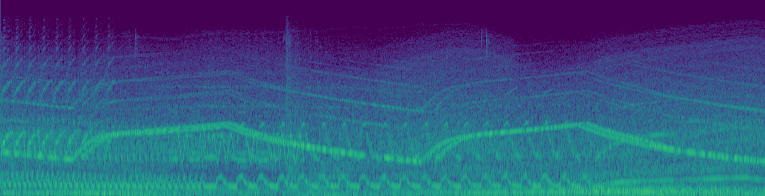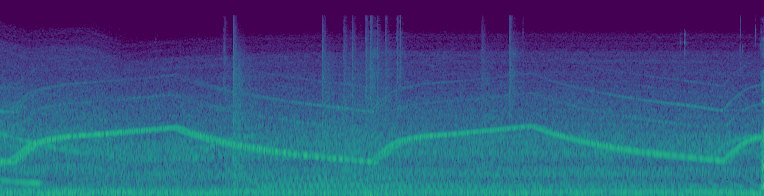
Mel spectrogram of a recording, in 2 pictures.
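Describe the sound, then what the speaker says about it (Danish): Wailing police car sirens from several patrol cars chase the player in a video game, their rising and falling tones sweeping repeatedly and loudly through the whole stretch, overlapping one another with no talk. "nu har jeg tre politibiler efter mig."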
